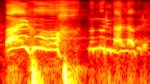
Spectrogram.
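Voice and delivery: ordinary delivery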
